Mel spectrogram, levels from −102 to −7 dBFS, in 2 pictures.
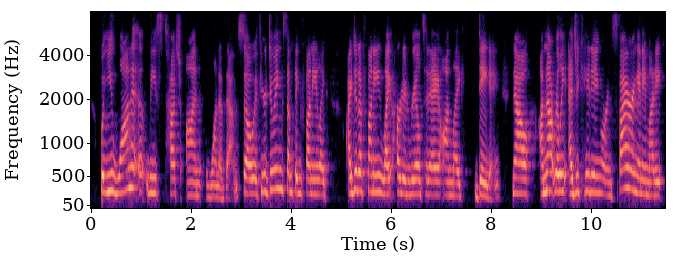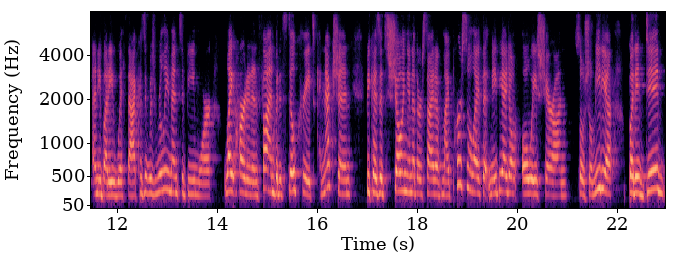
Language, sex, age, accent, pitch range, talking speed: English, female, 30-49, American, 215-270 Hz, 200 wpm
